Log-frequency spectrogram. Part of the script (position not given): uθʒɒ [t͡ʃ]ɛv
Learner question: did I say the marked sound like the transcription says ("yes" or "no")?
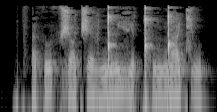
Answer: yes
